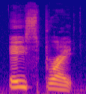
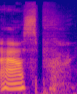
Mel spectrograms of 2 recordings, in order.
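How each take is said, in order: First: The first syllable sounds like 'ace'. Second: The first syllable sounds like 'ass'. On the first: The speaker calls it right. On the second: The speaker calls it wrong. "not Asprite. ... that's not how you say it. There is no in, like booty word in there"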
